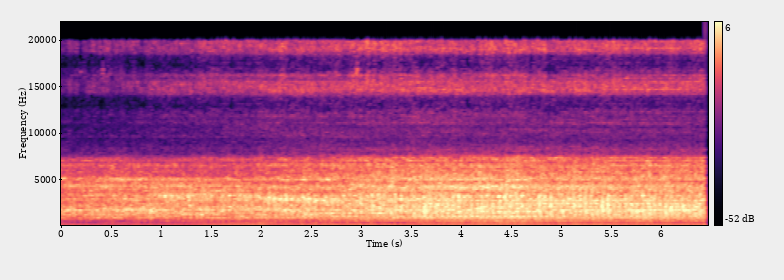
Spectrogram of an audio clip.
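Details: Engine at steady idle: light, fast ticking from under the valve cover; oil pressure loss leaves oil not reaching the top, wearing a small valvetrain part; valve train tick.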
